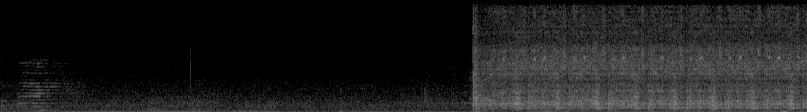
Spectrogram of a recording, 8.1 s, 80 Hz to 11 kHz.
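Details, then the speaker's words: Four-cylinder engine, cranking compression test with Picoscope, other spark plugs removed for higher cranking speed: brisk even cranking about 150 a minute, no lazy strokes; about 160 psi versus 156 reference. "okay all right that's good so we'll stop the scope we're going to take another zoom in here and you'll see we do have a little bit higher compression so we go up here we're at 160"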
